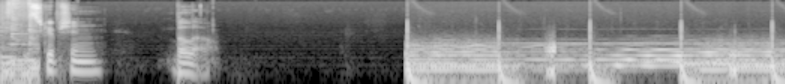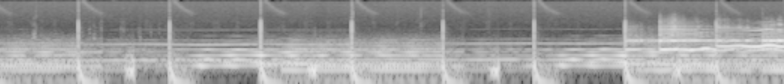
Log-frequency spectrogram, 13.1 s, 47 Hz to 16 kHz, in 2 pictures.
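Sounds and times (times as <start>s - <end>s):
low drum beat: 3.4s - 11.2s, 11.8s - 13.0s
synth chords and bass: 3.4s - 13.0s.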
